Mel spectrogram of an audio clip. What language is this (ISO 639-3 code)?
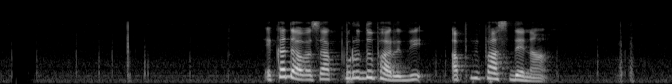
sin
